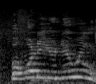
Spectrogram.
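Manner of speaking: high mock worried wife; husband mimicking his nervous wife; apprehensive wife. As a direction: squeak it out like a fretful wife. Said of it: "she asks apprehensively".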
